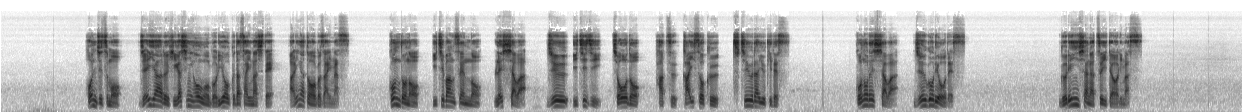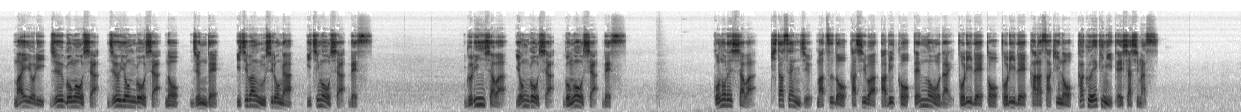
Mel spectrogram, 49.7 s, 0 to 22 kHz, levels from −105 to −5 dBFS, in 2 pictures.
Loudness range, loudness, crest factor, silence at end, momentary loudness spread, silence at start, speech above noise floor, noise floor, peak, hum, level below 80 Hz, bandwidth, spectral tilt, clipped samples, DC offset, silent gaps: 4 LU; -17 LUFS; 22 dB; 1.65 s; 12 LU; 1.75 s; 50 dB; -69 dBFS; 0 dBFS; none; -78 dBFS; 14 kHz; -0.5 dB/octave; under 0.1%; under 0.1%; none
